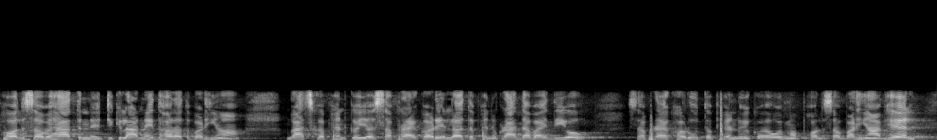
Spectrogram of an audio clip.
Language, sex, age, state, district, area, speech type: Maithili, female, 45-60, Bihar, Darbhanga, rural, spontaneous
